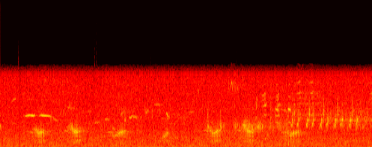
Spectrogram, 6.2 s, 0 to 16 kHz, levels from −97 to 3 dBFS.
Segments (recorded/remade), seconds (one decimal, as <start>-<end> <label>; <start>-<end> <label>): 0.0-6.2 recorded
